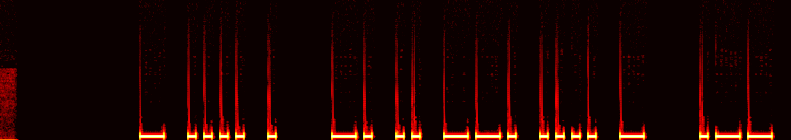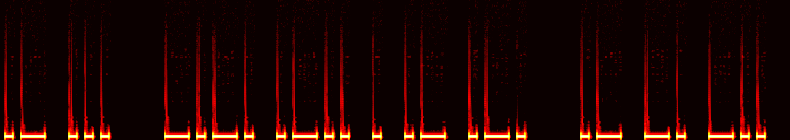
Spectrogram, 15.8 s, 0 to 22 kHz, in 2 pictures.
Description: Morse code, heard as a keyed tone, about 15 wpm, 700 Hz. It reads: THE NIGHT WAS CLEAR AND
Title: Sentences from Top 1000 Words - Review Part 2 - 15wpm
